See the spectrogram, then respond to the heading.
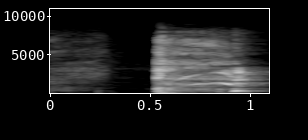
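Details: Adult male teacher with winter allergy symptoms, not COVID, coughing: a single short, harsh cough in a quiet room, with his talk fading just before it.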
